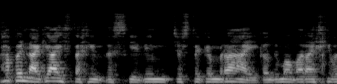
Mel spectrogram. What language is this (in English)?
Welsh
